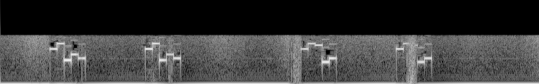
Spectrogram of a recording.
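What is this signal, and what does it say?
Five-tone selective call (ZVEI), heard as quick runs of five tones, tones of about 70 ms. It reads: 88253 88253 88013
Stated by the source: ZVEI five-tone selective call received by SDR.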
